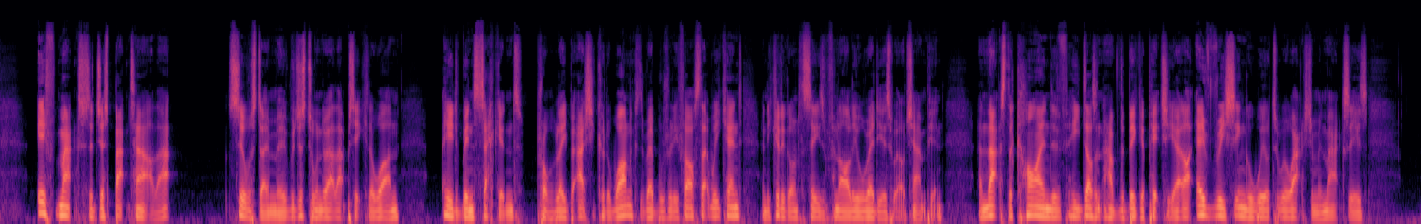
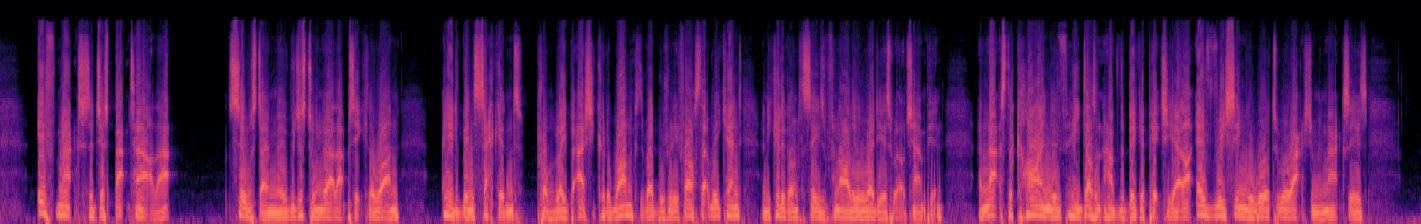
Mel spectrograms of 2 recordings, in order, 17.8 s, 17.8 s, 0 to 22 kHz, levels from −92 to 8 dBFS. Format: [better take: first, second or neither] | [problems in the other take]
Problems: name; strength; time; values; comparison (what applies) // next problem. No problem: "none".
first | distortion; heavy; 17% of the sound clipped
